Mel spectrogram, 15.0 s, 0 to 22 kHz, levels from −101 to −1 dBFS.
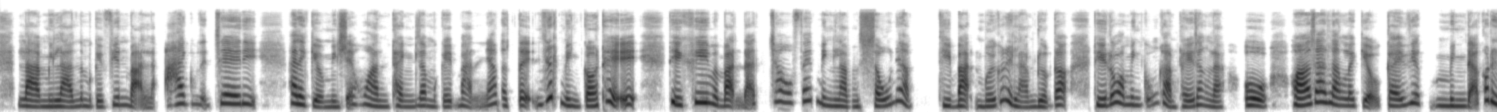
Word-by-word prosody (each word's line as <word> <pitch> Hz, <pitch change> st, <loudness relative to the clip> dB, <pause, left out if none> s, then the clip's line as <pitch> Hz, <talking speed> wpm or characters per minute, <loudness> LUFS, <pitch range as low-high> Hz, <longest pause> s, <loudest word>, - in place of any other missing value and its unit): là 225 Hz, -3 st, +2 dB
mình 210 Hz, +1 st, -2 dB
làm 205 Hz, -2 st, 0 dB
ra 230 Hz, -, -6 dB
một 225 Hz, -, -7 dB
cái 205 Hz, -, -3 dB
phiên 260 Hz, +5 st, -6 dB
bản -, -, 0 dB
là -, -, -10 dB
ai 310 Hz, -, 0 dB
cũng 295 Hz, -2 st, -15 dB
sẽ -, -, -7 dB
chê 310 Hz, -2 st, +3 dB
đi, 305 Hz, -1 st, -1 dB, 0.3 s
hay 315 Hz, -3 st, +5 dB
là 285 Hz, -, +5 dB
kiểu 215 Hz, -6 st, 0 dB
mình 195 Hz, +1 st, -6 dB
sẽ 200 Hz, -, -1 dB
hoàn 260 Hz, -8 st, -2 dB
thành 215 Hz, -4 st, -4 dB
ra 240 Hz, +2 st, -1 dB
một 215 Hz, -3 st, -9 dB
cái 205 Hz, 0 st, -3 dB
bản 230 Hz, 0 st, -8 dB
nháp, 285 Hz, +6 st, -3 dB
à, 245 Hz, -, -4 dB
tệ 250 Hz, -, 0 dB
nhất -, -, +4 dB
mình 235 Hz, -7 st, -2 dB
có 225 Hz, +1 st, +4 dB
thể 400 Hz, -, +1 dB
ấy. -, -, +3 dB, 0.3 s
Thì 375 Hz, -8 st, +6 dB
khi 350 Hz, +6 st, +4 dB
mà 290 Hz, -, +1 dB
bạn 230 Hz, -2 st, +2 dB
đã -, -, -2 dB
cho 375 Hz, -2 st, -3 dB
phép 405 Hz, +1 st, -2 dB
mình 260 Hz, -9 st, -3 dB
làm 210 Hz, -2 st, 0 dB
xấu 225 Hz, +3 st, 0 dB
nha, 400 Hz, +5 st, -1 dB, 0.3 s
thì 240 Hz, -2 st, -2 dB
bạn 230 Hz, 0 st, +3 dB
mới 215 Hz, +1 st, -1 dB
có 425 Hz, -, -4 dB
thể -, -, +4 dB
làm 195 Hz, -1 st, -6 dB
được 205 Hz, 0 st, 0 dB
đó. 260 Hz, +1 st, +3 dB, 0.3 s
Thì 245 Hz, -2 st, +2 dB
lúc 315 Hz, -, +3 dB
mà 345 Hz, -, +4 dB
mình 270 Hz, -3 st, -5 dB
cũng 305 Hz, -, -9 dB
cảm 330 Hz, -, 0 dB
thấy 210 Hz, 0 st, -1 dB
rằng 270 Hz, 0 st, -3 dB
là 195 Hz, -3 st, -3 dB, 0.2 s
"Ồ! 245 Hz, -4 st, +5 dB, 0.2 s
Hóa 260 Hz, 0 st, +9 dB
ra 370 Hz, +1 st, +4 dB
rằng 280 Hz, -6 st, +2 dB
là, 235 Hz, -1 st, -1 dB
kiểu, 230 Hz, -, -1 dB
cái 230 Hz, -1 st, +1 dB
việc, 320 Hz, +3 st, -2 dB
ừm, 235 Hz, -1 st, -4 dB
mình 225 Hz, -1 st, -1 dB
đã -, -, +2 dB
có 430 Hz, -, +4 dB
thể 365 Hz, -, +5 dB
245 Hz, 295 wpm, -23 LUFS, 220-300 Hz, 0.3 s, Hóa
